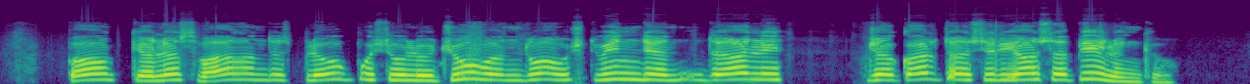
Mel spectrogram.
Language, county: Lithuanian, Panevėžys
